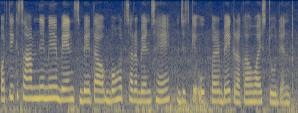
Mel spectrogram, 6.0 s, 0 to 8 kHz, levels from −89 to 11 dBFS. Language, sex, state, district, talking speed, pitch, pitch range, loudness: Hindi, female, Tripura, West Tripura, 160 wpm, 230 Hz, 220-260 Hz, -13 LUFS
